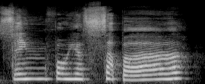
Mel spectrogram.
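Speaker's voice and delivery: very high, very drawn-out, slow put-on British accent. Trying out accents with a friend on video; british accent. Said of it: "That's like a British accent".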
